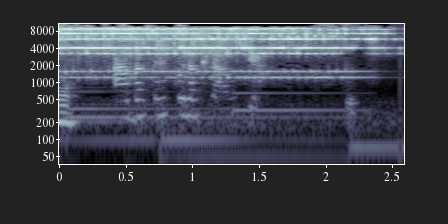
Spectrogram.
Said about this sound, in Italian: Scusate, avrei dovuto silenziare il telefono, però siamo in diretta, quindi insomma il bello della diretta.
